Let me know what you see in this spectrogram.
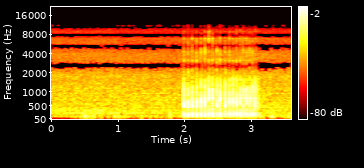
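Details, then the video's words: Loud snore from Rocky, an English Bulldog, a fast pulsing rattle lasting about a second after a quiet stretch of soft breathing and faint background hum. "English Bulldog Rocky snoring..... Loud"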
